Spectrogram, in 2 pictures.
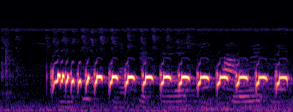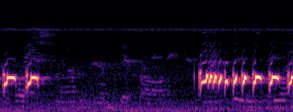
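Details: Local zebra dove (perkutut lokal), described as a soft-toned, frequent singer: two bursts of rapid, staccato cooing notes, the first a long run of about a dozen evenly spaced beats, the second starting after a short pause.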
